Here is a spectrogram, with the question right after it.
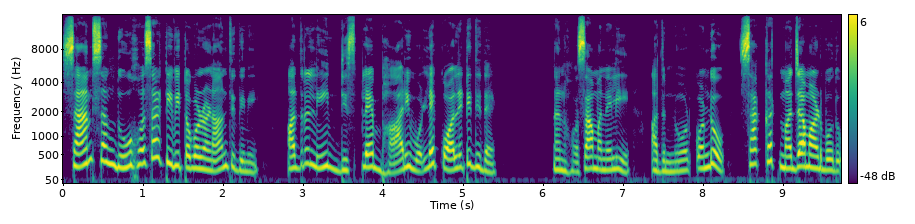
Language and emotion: Kannada, happy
